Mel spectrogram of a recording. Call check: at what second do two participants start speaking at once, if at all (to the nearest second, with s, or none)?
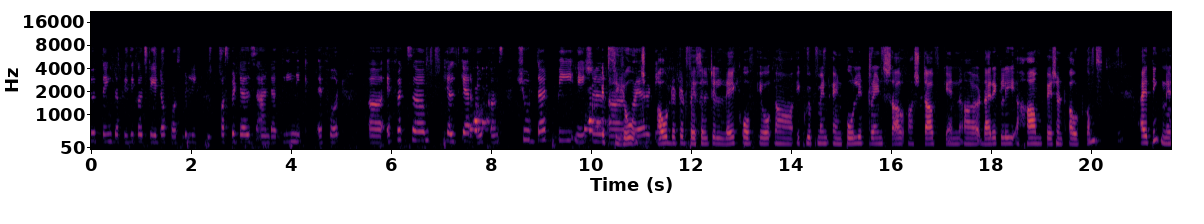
10 s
